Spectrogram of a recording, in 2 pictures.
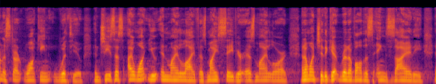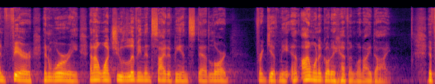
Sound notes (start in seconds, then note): none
